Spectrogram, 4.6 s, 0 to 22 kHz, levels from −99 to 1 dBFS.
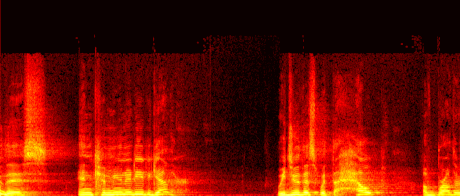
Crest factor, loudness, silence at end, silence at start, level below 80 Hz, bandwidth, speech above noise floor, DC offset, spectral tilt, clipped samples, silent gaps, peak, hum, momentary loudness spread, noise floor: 16 dB; -20 LUFS; 0 s; 0 s; -72 dBFS; 14 kHz; 46 dB; under 0.1%; -6 dB/octave; under 0.1%; none; -4 dBFS; none; 14 LU; -64 dBFS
